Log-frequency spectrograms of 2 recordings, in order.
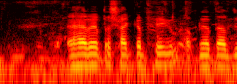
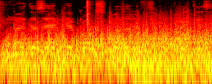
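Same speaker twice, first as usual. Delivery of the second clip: loud, raised voice over wind; shouting over wind; 8 dB louder than usual. Real, not acted. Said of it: "বাতাসে কিছু শোনা যাচ্ছে না".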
